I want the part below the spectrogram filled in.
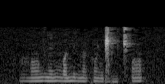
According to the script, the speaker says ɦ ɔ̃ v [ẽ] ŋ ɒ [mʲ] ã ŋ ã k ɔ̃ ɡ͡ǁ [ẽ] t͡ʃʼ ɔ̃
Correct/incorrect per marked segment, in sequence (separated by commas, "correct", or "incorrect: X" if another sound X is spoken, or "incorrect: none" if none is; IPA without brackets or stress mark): correct, correct, incorrect: e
